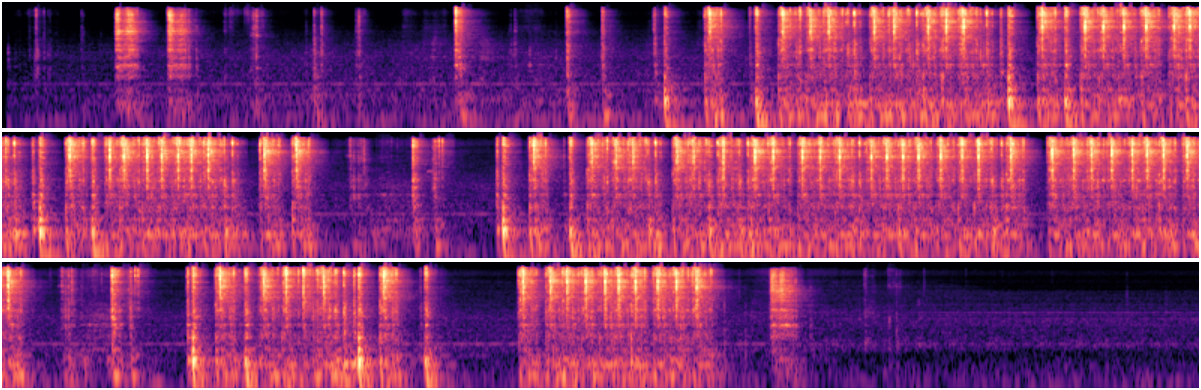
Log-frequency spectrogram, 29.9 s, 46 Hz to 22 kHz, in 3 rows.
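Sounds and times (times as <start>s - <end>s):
typewriter typing: 4.8s - 26.7s.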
